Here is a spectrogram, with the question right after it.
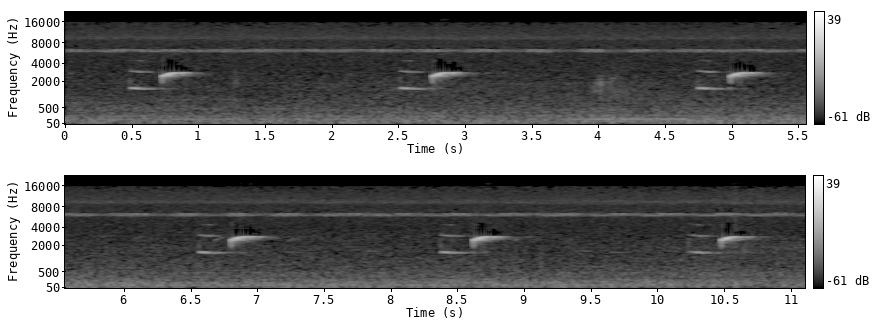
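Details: A single coqui frog calling at night on the Big Island of Hawaii: two-note 'co-QUI', a short low note then a higher upswept whistle, six times, roughly every two seconds, over a steady high-pitched insect whine.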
